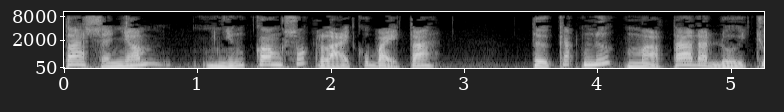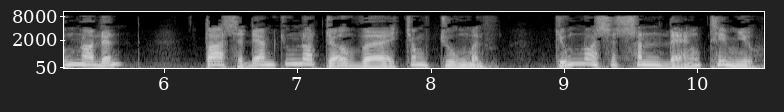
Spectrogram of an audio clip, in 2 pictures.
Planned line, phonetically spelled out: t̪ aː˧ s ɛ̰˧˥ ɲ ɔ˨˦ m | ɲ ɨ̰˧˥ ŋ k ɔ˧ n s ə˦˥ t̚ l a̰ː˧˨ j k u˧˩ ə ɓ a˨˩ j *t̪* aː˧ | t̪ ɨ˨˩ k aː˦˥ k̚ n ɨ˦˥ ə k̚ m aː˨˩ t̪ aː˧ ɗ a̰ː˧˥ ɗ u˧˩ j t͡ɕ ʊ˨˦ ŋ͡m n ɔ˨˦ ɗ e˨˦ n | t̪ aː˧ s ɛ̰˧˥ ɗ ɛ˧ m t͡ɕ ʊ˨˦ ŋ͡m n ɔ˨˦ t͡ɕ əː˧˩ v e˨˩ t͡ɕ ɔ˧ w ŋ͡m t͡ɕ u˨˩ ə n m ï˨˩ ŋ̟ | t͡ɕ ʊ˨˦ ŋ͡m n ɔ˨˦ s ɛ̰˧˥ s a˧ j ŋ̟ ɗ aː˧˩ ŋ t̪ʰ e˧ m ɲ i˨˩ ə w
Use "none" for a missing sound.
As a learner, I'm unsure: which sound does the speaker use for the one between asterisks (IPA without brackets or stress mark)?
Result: t̪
